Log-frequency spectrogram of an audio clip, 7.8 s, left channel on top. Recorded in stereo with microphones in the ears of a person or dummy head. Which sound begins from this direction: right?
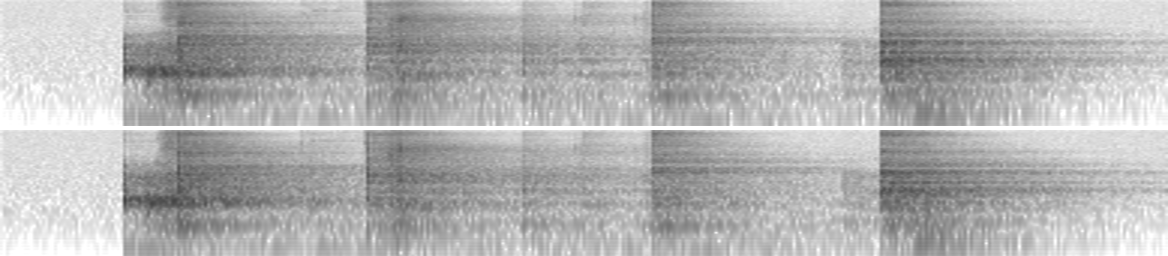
Keys jangling, at 0.8 s.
